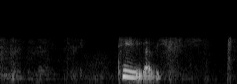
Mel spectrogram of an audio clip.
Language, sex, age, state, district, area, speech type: Dogri, female, 18-30, Jammu and Kashmir, Udhampur, rural, conversation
